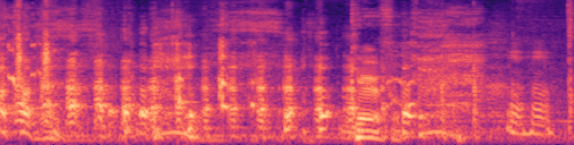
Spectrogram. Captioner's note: laughter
